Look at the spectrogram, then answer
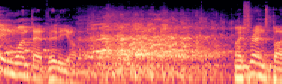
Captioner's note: audience Laughing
